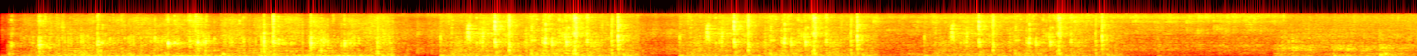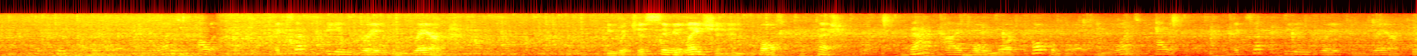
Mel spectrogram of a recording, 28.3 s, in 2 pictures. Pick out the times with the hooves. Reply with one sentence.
You can hear the hooves from 0.0 to 11.7 s.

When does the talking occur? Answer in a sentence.
You can hear the talking from 15.1 to 18.8 s and from 20.2 to 28.3 s.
